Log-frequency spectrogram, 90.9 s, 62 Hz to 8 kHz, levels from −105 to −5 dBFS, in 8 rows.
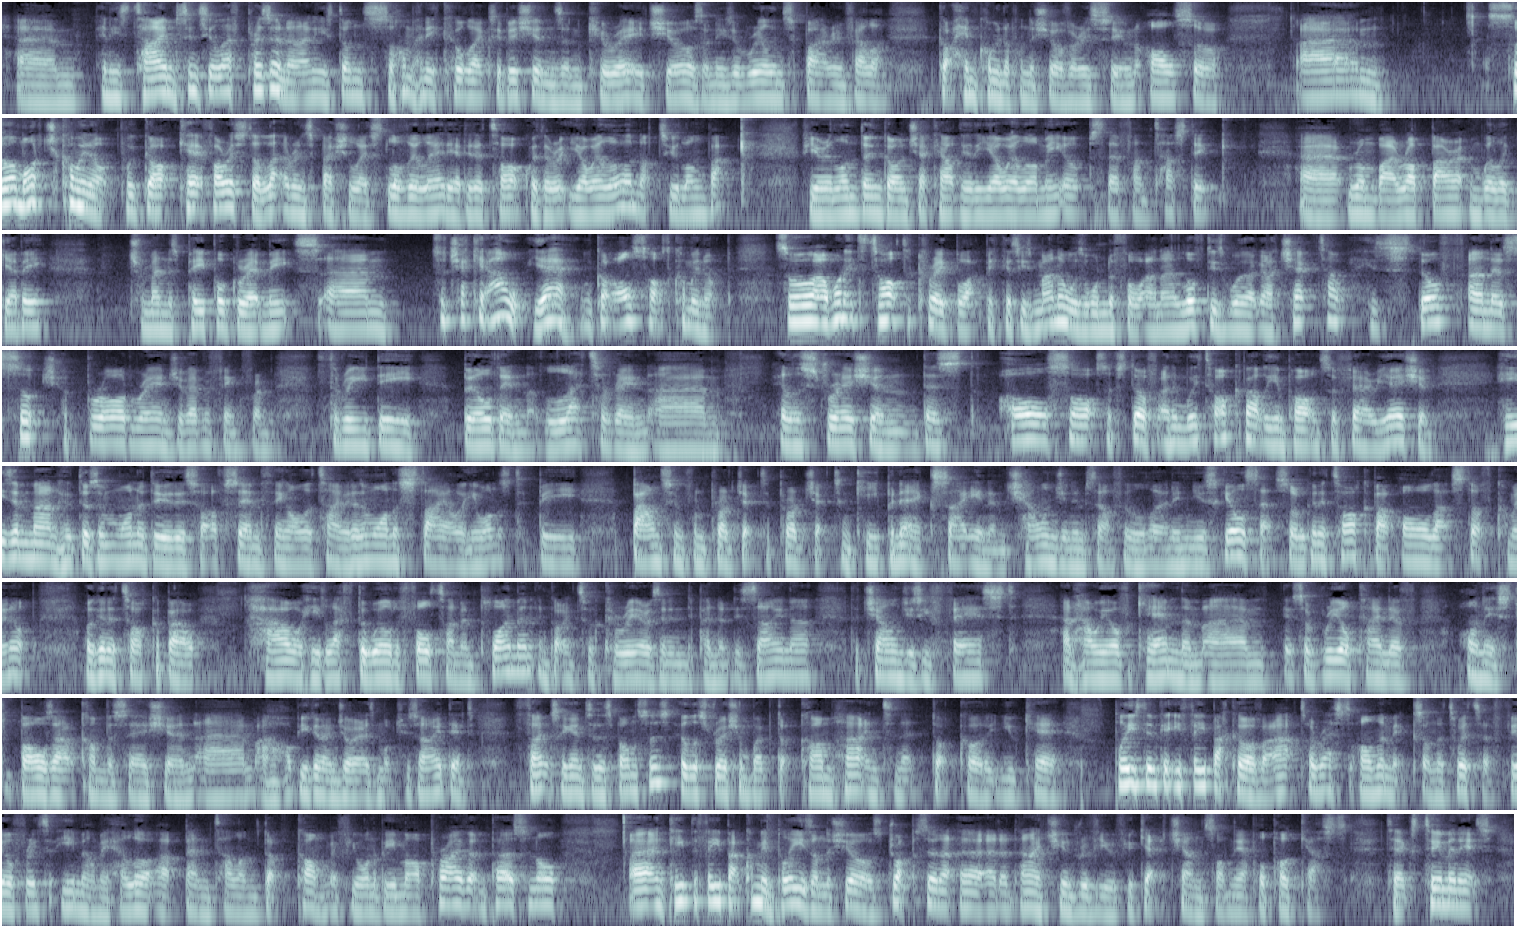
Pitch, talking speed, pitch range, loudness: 130 Hz, 210 wpm, 120-145 Hz, -24 LUFS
